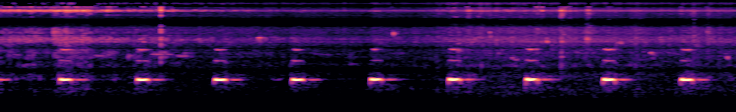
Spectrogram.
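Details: Yellow-fronted Tinkerbird song recorded in southern Africa: a string of nine identical, short, hollow 'tink' notes at a steady mid pitch, about two per second, over faint high insect hiss.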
